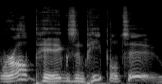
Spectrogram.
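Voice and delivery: ordinary delivery

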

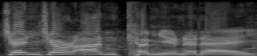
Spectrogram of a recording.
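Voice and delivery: loud Northern Irish accent, Belfast style. Teaching the audience the phrase used to get the Belfast accent right. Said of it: "the phrase I use to get the Belfast accent right".

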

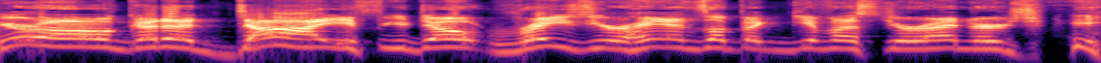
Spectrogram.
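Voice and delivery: furious, very high-pitched screaming. Retelling how Vegeta speaks to the Earthlings: imitating Vegeta screaming. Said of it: "just starts screaming at them like".

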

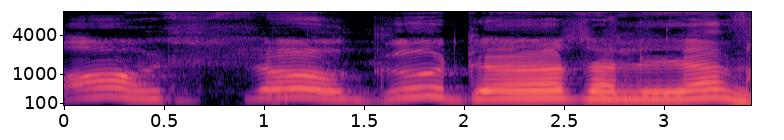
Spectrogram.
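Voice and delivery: mock drunk gush, very high, slow and drawn out. Describing Lisa's transformative moment with a sandwich: imitating Lisa drunk. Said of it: "She's wasted".

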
